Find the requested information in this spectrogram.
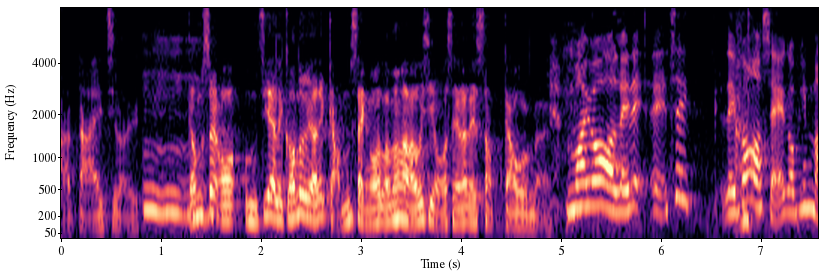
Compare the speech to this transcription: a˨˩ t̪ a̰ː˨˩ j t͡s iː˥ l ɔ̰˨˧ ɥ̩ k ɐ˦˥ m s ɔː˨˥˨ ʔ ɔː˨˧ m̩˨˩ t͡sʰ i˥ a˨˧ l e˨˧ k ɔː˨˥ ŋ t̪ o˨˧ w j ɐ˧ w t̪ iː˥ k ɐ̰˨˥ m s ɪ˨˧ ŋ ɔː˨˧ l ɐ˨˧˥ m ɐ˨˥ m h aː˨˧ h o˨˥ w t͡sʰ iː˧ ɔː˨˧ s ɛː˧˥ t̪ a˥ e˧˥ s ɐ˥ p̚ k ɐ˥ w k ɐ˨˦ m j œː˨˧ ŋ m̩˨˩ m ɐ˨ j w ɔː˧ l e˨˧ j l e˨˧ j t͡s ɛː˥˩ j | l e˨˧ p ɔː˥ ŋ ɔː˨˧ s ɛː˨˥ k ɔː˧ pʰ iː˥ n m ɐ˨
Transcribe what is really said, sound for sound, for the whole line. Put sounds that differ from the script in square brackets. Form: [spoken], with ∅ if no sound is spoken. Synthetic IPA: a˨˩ t̪ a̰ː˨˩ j t͡s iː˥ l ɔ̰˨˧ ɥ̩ k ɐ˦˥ m s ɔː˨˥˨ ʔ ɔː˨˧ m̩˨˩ [t͡s] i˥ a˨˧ l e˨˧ k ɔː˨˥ ŋ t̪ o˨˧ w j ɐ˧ w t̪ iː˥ k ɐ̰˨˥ m s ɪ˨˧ ŋ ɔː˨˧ l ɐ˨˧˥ m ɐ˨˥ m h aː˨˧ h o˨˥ w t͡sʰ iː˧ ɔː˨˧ s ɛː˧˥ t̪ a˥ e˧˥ s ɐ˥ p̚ k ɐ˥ w k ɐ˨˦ m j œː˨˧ ŋ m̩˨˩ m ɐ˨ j w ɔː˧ l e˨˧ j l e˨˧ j t͡s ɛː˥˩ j | l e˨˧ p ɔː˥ ŋ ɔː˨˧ s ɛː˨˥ k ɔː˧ pʰ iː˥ n m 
